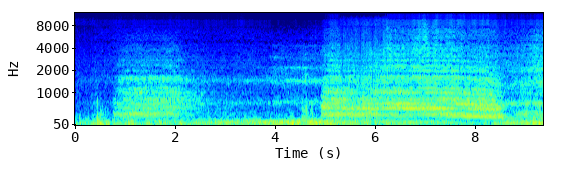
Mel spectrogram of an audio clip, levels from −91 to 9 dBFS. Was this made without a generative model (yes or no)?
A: no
